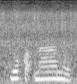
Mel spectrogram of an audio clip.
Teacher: huruf qaf mati di tengah kalimat dibaca dengan dipantulkan dengan pantulan yang kecil. Dalam kata libnihi terdapat hukum bacaan qaqalah sugro karena huruf ba mati atau sukun di tengah kalimat dibaca dengan dipantulkan dengan pantulan yang kecil.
